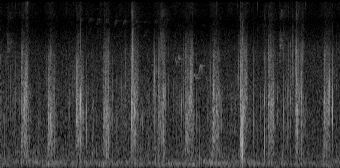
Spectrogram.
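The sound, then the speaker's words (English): Steady footsteps crunch over gravel as someone walks toward a river, roughly a dozen regular steps in a walking rhythm with no voices, each one a short gritty scrape. “Oh, is that loud, eh? That gravel?”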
